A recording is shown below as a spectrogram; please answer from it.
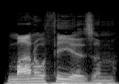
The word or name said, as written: monotheisim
